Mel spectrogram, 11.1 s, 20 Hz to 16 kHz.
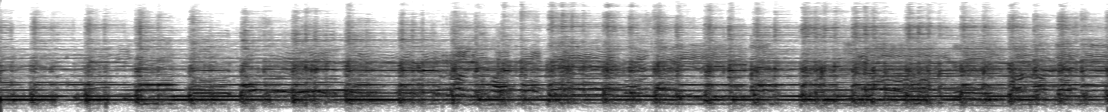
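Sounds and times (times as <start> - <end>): zither folk dance tune: 0.0 - 11.0.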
